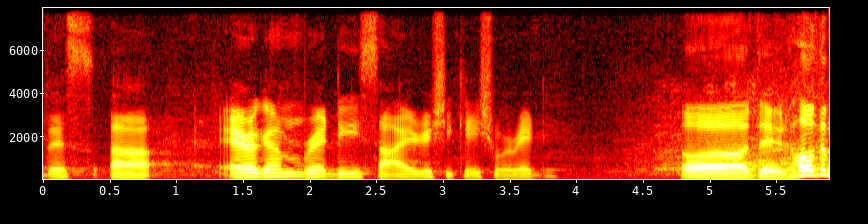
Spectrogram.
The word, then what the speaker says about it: Rishikeshwar: Rishikeshwar. Say it again. Go ahead, just say that. Rishikeshwar.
